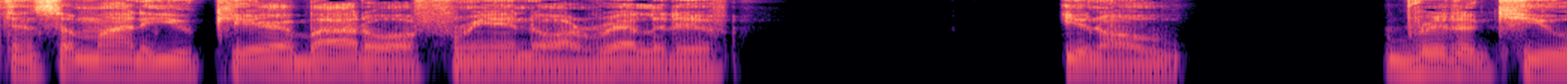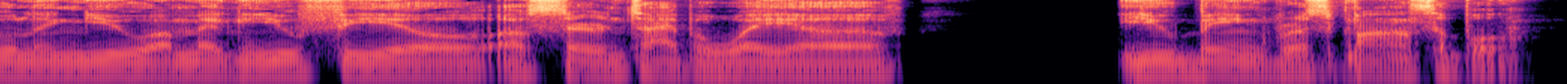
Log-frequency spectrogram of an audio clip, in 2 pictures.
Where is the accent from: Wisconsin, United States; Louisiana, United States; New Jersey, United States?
Louisiana, United States; Shreveport; I'm from Shreveport, Louisiana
